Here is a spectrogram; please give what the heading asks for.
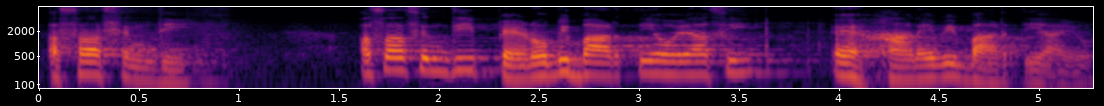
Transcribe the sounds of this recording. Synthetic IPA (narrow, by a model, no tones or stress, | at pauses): əsãːsɪ̃nd̪ʱiː | əsãːsɪ̃nd̪ʱiːpɛːɽ̃õːbʱiːbʱaːɾt̪iːãɦʊjaːsiː | ɛ̃ːhaːɽ̃ẽːbʱibʱa̰ːɾt̪iːa̰ːjõ̰ː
